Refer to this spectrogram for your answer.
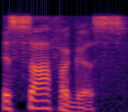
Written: esophagus

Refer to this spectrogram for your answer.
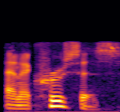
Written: anacrusis

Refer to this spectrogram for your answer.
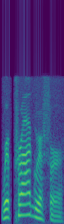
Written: reprographer

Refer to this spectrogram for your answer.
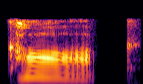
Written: calk

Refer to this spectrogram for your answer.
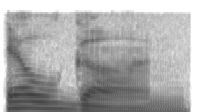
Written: Elgon, Mount

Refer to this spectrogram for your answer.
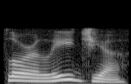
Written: florilegia

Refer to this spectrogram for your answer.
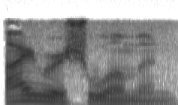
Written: Irishwoman

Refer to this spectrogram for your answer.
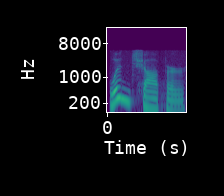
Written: woodchopper

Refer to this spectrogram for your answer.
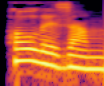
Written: wholism

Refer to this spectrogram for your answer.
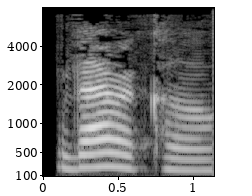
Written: varico

